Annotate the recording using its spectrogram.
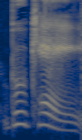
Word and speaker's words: bouquet: 꽃다발이요. 스펠링이 B-O-U-Q-U-E-T-S인데 bouquet. Bouquet. 뭐 우리가 흔히 비슷한 어떤 어감으로 읽는 불어 단어들이 debut라든가 yes. 네. – debut라든가 뭐 buffet. – Yeah. – buffet, ballet, valet 이런 것처럼 뒤에다 강세 주는 단어들이죠.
